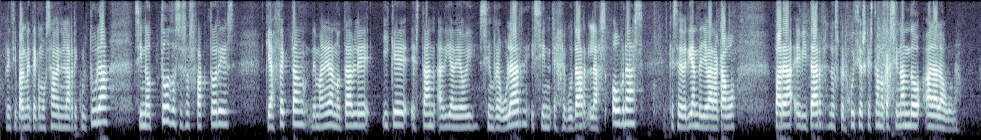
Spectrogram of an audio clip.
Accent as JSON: {"language": "Spanish", "region": "Region of Murcia", "country": "Spain", "said": "como murcianos, pues debemos salvar el Mar Menor"}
